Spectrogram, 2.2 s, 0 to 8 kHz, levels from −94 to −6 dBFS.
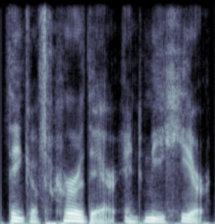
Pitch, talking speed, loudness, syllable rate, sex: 100 Hz, 195 wpm, -17 LUFS, 4.4 syllables/s, male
